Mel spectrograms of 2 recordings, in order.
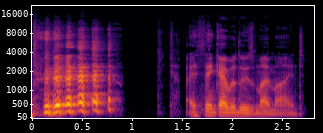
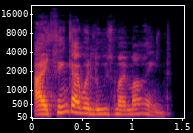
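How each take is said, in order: First: Slow, lower, louder with a laugh through "I think I would lose my mind"; laughing, drawn out. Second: Said in the usual way. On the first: Shown as a demonstration. Laughing at the idea of a voice stream, drawn out. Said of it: "laughing retake". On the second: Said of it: "repeated line".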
